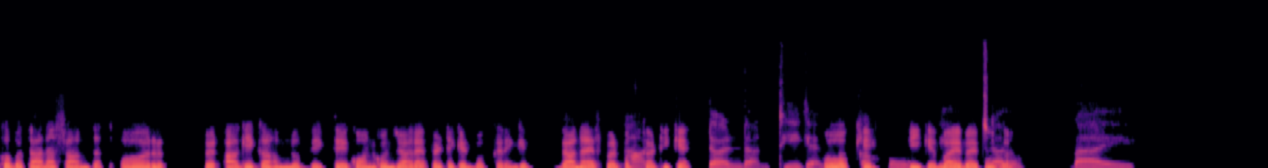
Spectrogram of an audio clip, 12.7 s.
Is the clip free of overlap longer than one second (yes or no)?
no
